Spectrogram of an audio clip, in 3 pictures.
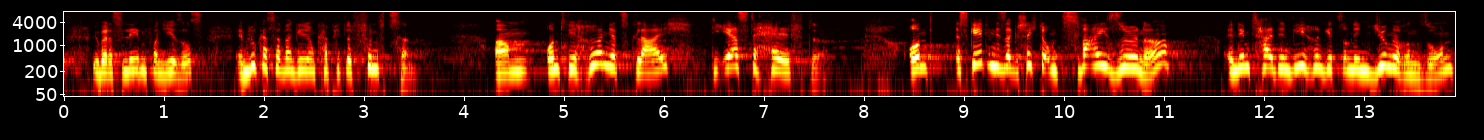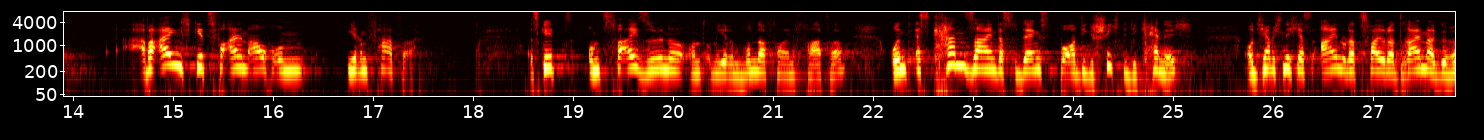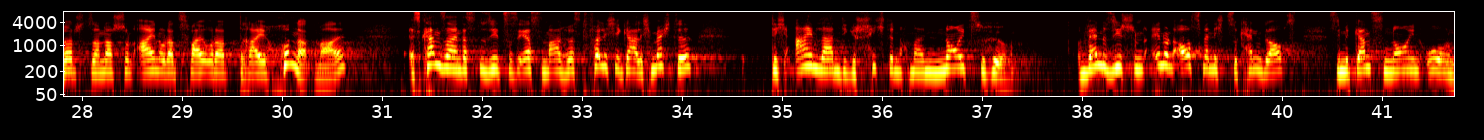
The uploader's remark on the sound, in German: Predigt im Rahmen des GreifBar+ Gottesdienstes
